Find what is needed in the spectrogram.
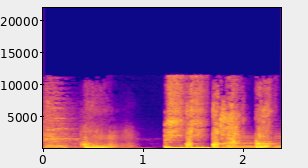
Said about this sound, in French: Et sinon, pour la question nuit, ma chanson c'est Joyeux anniversaire, version prout.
